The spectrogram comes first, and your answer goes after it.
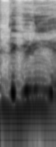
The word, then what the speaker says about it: ڈگڑی: اور ایک جو دلچسپ ریلوے اسٹیشن ہے وہ ڈگڑی کا ہے، جسے ہم نے انگریزی میں ڈگری بنا دیا ہے، لیکن اصل تلفظ سندھی میں ڈگڑی ہے.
